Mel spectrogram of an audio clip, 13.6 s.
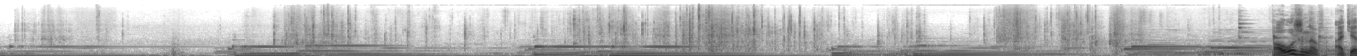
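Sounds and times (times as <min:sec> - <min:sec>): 
paper envelope being handled and torn open: 0:00.0 - 0:01.2, 0:02.7 - 0:11.9
speech: 0:12.7 - 0:13.5.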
